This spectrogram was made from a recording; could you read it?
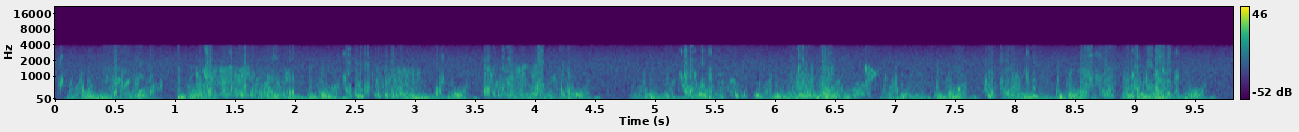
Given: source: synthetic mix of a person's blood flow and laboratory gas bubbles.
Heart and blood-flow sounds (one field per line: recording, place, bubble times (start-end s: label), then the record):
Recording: Doppler ultrasound of blood flow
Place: precordium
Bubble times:
0.02-0.10 s: bubbles
0.27-0.33 s: bubbles
0.40-0.90 s: bubbles
1.15-2.08 s: bubbles
2.38-3.08 s: bubbles
3.15-3.26 s: bubbles
3.55-4.35 s: bubbles
5.07-5.91 s: bubbles
6.08-6.87 s: bubbles
7.49-7.60 s: bubbles
7.71-8.22 s: bubbles
8.52-8.86 s: bubbles
8.89-9.37 s: bubbles
From the record:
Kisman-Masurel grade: 343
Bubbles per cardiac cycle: rolling drumbeat, 9 or more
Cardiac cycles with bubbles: 100%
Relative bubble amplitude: loud (0.450 to 0.775)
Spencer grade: 3 (all of the cardiac periods contain showers or single bubble signals, but not dominating or overriding the cardiac motion signals)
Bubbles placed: only in the low amplitude regions of the cardiac cycle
